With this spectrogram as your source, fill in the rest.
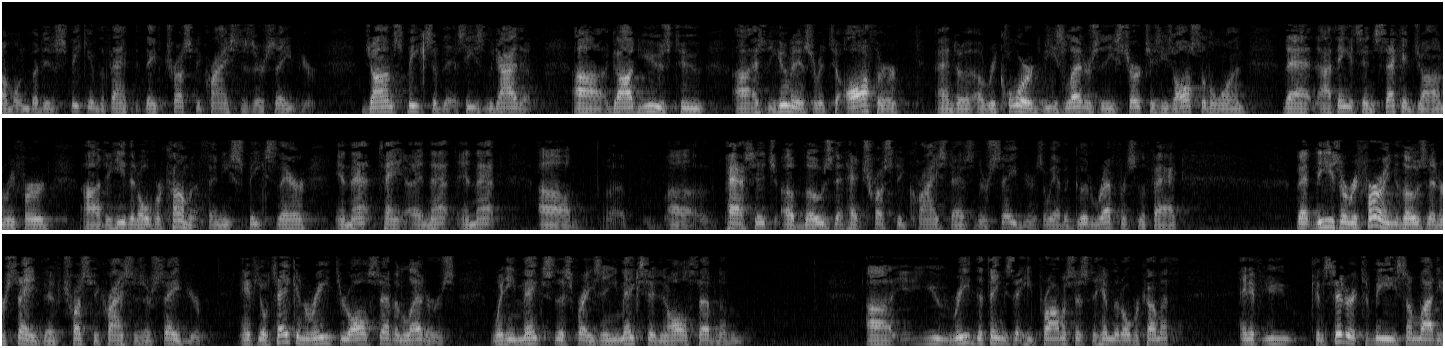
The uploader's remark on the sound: Ketha Heights Baptist Church ~ Live Broadcast.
